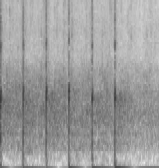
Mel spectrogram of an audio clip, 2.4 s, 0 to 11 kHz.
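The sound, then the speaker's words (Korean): A church audience applauds, giving glory to God for guiding and protecting them through the year: a steady wash of clapping, with five sharp, evenly spaced claps standing out above it in a regular rhythm. No one speaks. “돌이켜보면은 참 많은 일들이 있었고 어려운 일들도 있었지만은 올 1년 한 해를 인도하시고 지켜주신 하나님께 우리 영광의 박수를 한번 올리겠습니다.”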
